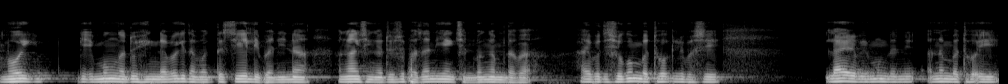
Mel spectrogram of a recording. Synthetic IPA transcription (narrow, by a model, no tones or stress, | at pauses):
moj | ɡiːmuŋɐduɦiŋnɐbɐɡidɐmɐk̚tɐt͡ʃielibɐninɐːŋaŋsiŋɐdus̬upʰazanijeŋsʰinbɐŋɐmdɐbɐ | hajbɐdisuɡumbɐtʰoklibɐsi | lajɾɐbɐimuŋdɐniɐnɐmbɐtʰoʔi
